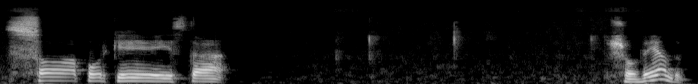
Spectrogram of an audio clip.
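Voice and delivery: slow, drawn-out words with long pauses; stretched syllables, long gaps between phrases; slow dictation. Shown as a demonstration. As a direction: say it piece by piece as you write it out. Dictates slowly while writing it out.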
